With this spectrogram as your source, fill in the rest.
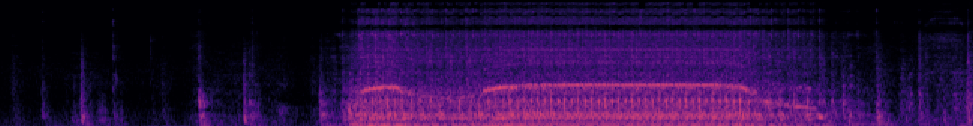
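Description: A sewing machine runs one continuous seam on a cosmetic pouch for about three seconds, close and steady, after a few light clicks and taps of handling the fabric.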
